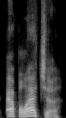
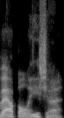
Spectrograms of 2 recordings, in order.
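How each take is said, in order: First: It is said in the region's local pronunciation. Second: It is said in a non-regional pronunciation.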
